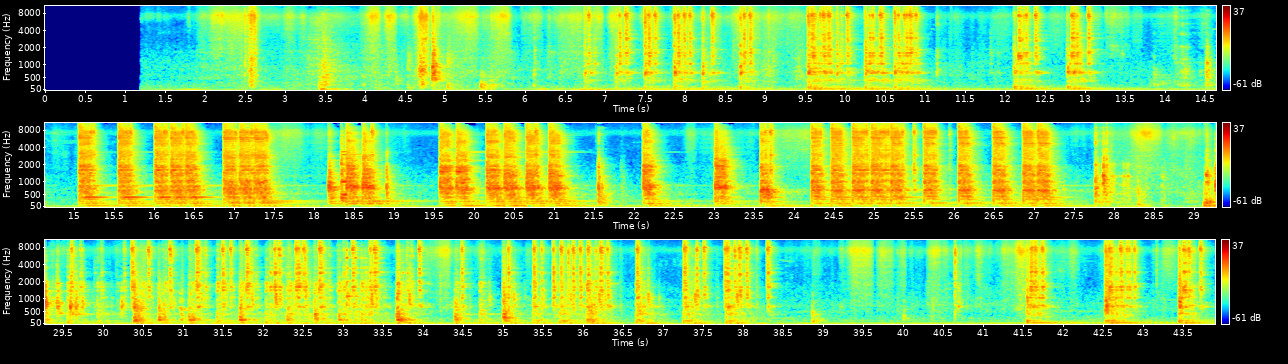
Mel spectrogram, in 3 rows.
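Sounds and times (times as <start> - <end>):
exhaust metallic rattling: 6.2 - 13.7, 22.6 - 38.6, 40.5 - 43.9.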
